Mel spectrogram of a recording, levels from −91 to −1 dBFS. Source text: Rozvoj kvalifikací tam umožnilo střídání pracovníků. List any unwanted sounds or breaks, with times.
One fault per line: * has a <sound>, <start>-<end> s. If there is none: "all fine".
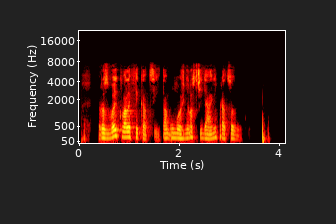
all fine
